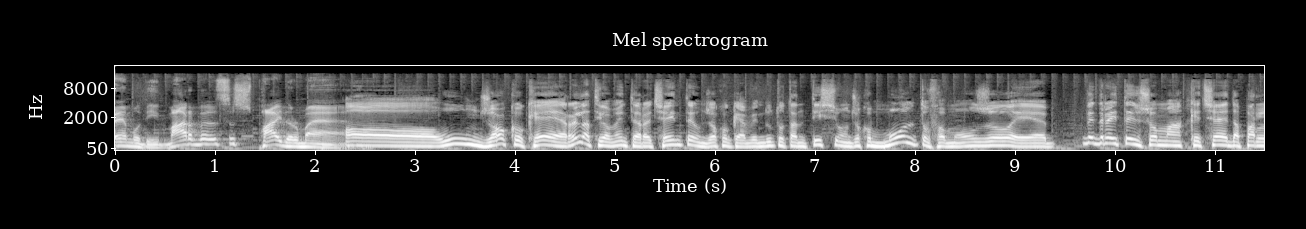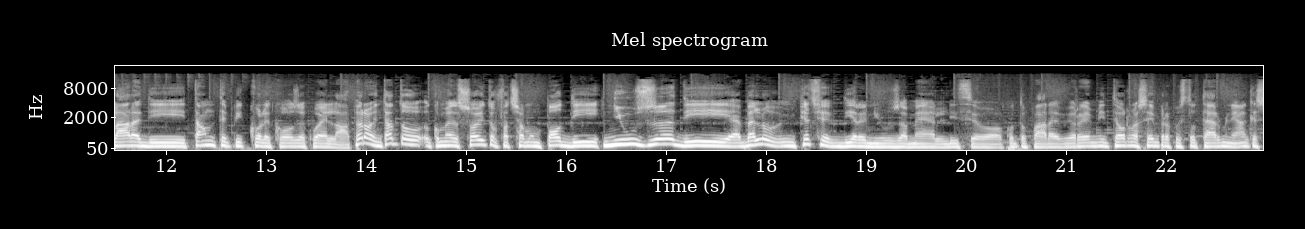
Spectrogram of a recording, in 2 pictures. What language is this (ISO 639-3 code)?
ita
